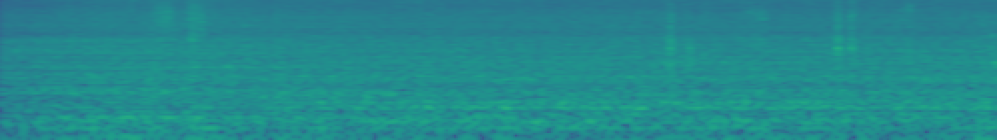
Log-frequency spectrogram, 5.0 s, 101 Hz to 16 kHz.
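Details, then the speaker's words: 2003-2009 Chevrolet Kodiak/GMC Topkick blower motor stuck on high: loud, steady full-speed fan roar with HVAC off and key out, no change on any setting, heard from the passenger side; usually caused by a failed blower motor resistor, part 12135104. "the HVAC or the AC or heat is off you guys can probably hear just how loud this blower motor is"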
